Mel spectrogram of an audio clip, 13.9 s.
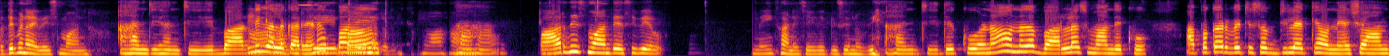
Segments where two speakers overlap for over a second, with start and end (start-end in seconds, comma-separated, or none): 2.5-3.7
